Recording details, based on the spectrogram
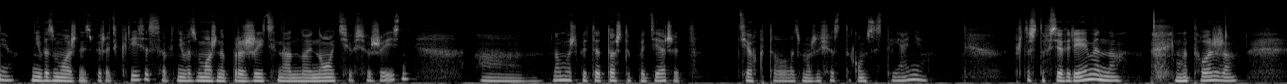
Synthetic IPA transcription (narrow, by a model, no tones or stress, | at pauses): ɪɪnʲɪvɐzmo̞ʐnəɪzbʲɪɾatʲkɾʲizʲɪsəfnʲɪvɐzmo̞ʐnəpɾɐʐɨtʲnɐɐd̪no̞jno̞tʲɪfsʲuʐɨzʲnʲ | anomoʐɨd̪bɨtʲɛt̪ət̪oʂt̪opɐdʲːe̞rʐɨt̪ | tʲːe̞xkt̪o̞vɐzmo̞ʐnɕːasft̪ɐko̞msə̥st̪ɐjænʲɪɪ | pɾʲt̪oʂt̪ofsʲɪvɾʲemʲɪnːəmɨt̪ʰo̞ʐɨ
